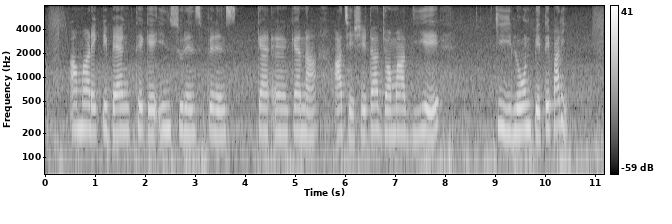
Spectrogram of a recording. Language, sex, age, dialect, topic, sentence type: Bengali, female, 31-35, Standard Colloquial, banking, question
